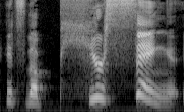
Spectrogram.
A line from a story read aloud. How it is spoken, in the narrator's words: his brain shrieks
